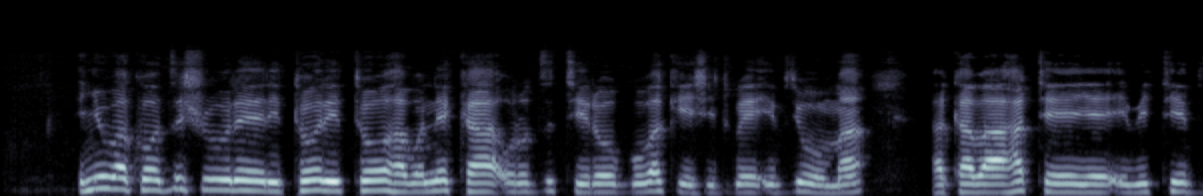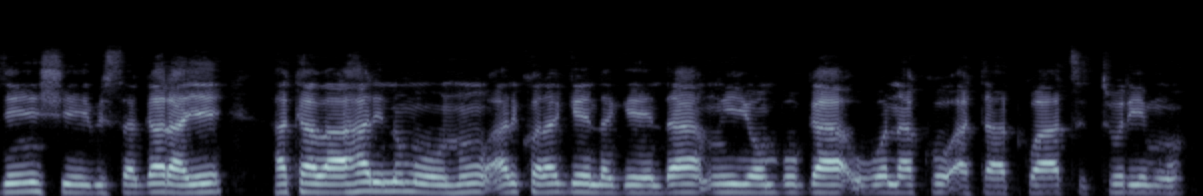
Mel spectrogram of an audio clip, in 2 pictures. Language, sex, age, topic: Rundi, male, 36-49, education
